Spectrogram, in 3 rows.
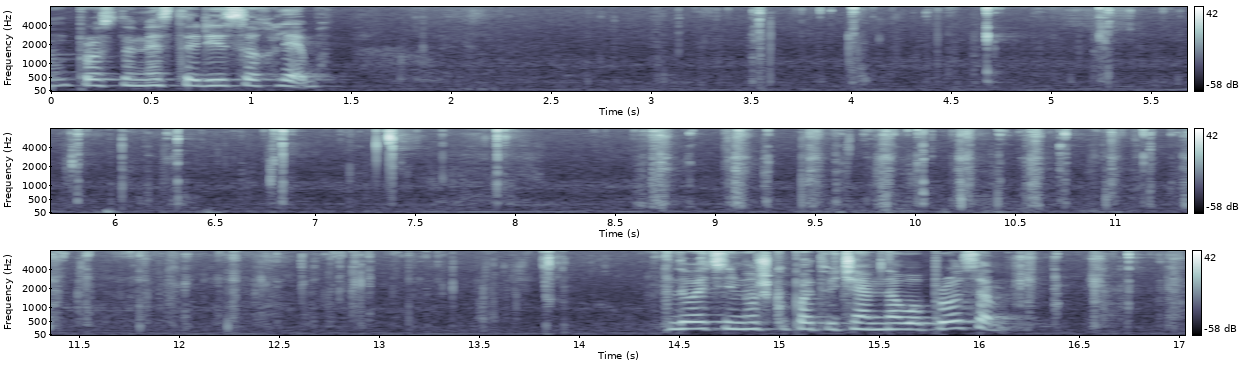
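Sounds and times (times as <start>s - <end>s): chewing sandwich wet crunches: 2.9s - 14.5s, 16.2s - 17.0s.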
